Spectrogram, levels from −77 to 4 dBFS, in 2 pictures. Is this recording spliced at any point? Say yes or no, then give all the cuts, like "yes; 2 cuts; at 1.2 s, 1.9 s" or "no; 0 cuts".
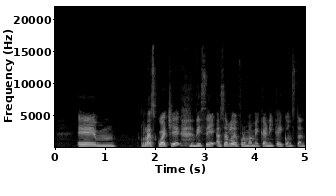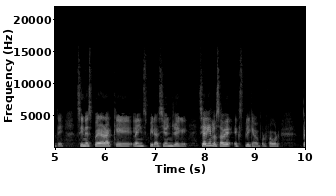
yes; 1 cut; at 7.8 s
